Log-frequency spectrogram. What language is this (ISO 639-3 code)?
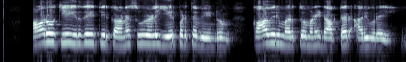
tam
